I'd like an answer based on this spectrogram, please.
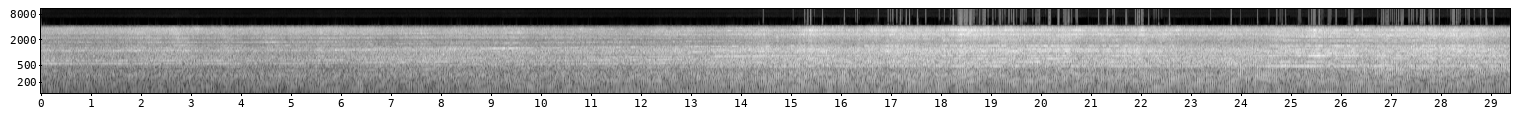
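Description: Eurocopter EC135 air-ambulance helicopter running on the ground before lift-off: a steady turbine whine with rotor noise. About halfway through it grows louder and rises slightly in pitch as power comes up.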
